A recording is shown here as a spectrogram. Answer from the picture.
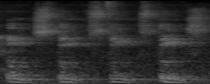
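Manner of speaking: low rhythmic "tungs" like a club beat; electronic music beat. Shown as a demonstration. Teacher jokes it sounds like electronic music, low beat imitation. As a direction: pulse it like a techno thump. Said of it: "Parece aquelas músicas eletrônicas".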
